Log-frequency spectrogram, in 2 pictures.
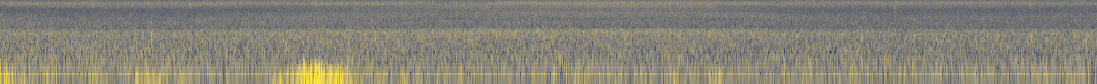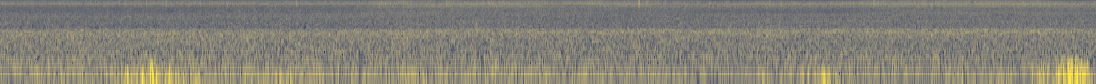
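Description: Steady hiss of rain falling on roofs and garden foliage, with a few soft low thumps.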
